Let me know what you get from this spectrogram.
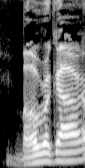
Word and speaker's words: Beauregard: Beauregard. – Oh, Beauregard. – B-E-A-U-R-E-G-A-R-D. Just like Beauregard at the plantation.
